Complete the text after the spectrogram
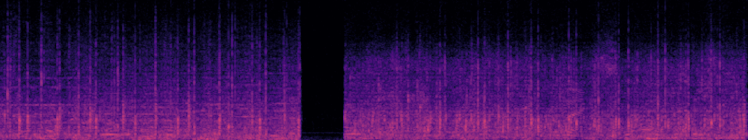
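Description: Men and women in a crowd chatter nearby.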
